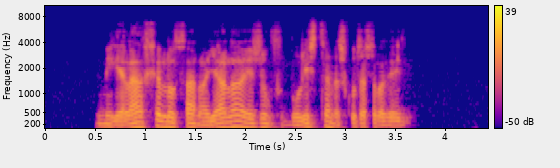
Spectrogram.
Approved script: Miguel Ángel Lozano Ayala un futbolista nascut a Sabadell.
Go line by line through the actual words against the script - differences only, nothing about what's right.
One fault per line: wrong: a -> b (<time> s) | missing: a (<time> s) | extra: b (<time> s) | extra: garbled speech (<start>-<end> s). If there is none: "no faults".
extra: és (2.1 s)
